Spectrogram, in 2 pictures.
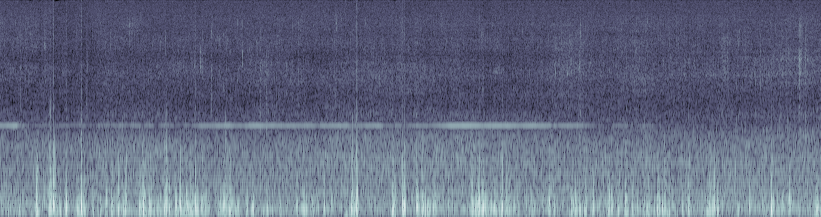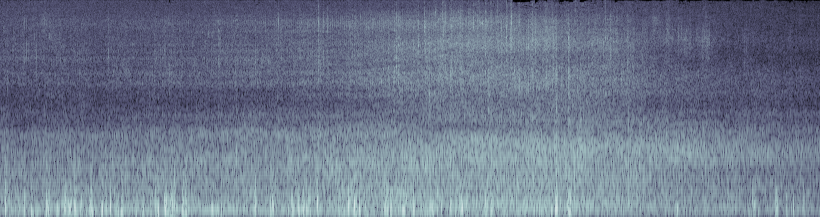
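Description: A large ship's engines rumble low and steadily.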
